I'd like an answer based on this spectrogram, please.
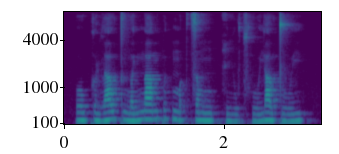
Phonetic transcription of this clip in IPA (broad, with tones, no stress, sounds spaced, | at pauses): o˨˧ w k ɵ˨˩ ɥ l aː˥ w t̪ ɪ˨ ŋ ɐ˨˥ j n̪ aː˥ m p ɵ˥ t̚ m ɐ˨˥ k̚ t͡s ɐ˧ m ŋ ʊ˨˥ k̚ h iː˨ w t͡sʰ uː˨˥ j aː˨ w t̪ uː˨˧ j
